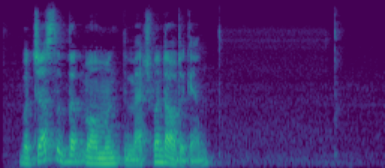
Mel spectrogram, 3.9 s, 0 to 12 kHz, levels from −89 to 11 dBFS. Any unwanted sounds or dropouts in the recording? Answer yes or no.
no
